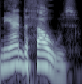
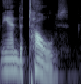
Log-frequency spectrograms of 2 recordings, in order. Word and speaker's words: Neanderthals: It is Homo sapiens with a long A, not sapiens. It is Neanderthals with a th and not Neanderthals.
